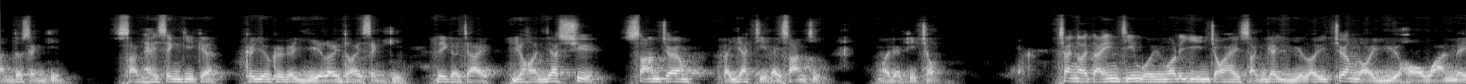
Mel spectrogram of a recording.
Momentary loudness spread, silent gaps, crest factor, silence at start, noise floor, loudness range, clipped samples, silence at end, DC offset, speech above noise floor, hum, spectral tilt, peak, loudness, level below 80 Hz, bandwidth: 10 LU; none; 12 dB; 0 s; -54 dBFS; 5 LU; under 0.1%; 0 s; under 0.1%; 43 dB; none; -5 dB/octave; 0 dBFS; -12 LUFS; -36 dBFS; 11 kHz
